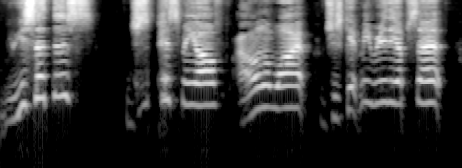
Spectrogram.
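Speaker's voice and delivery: imitated angry complaint; re-enacted yelling. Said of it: "it seems like I was yelling at you".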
